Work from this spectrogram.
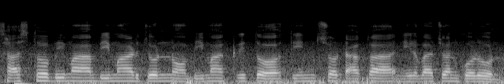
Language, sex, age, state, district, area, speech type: Bengali, male, 18-30, West Bengal, Paschim Medinipur, rural, read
